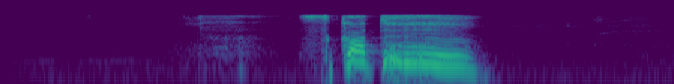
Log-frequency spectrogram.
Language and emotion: Russian, angry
